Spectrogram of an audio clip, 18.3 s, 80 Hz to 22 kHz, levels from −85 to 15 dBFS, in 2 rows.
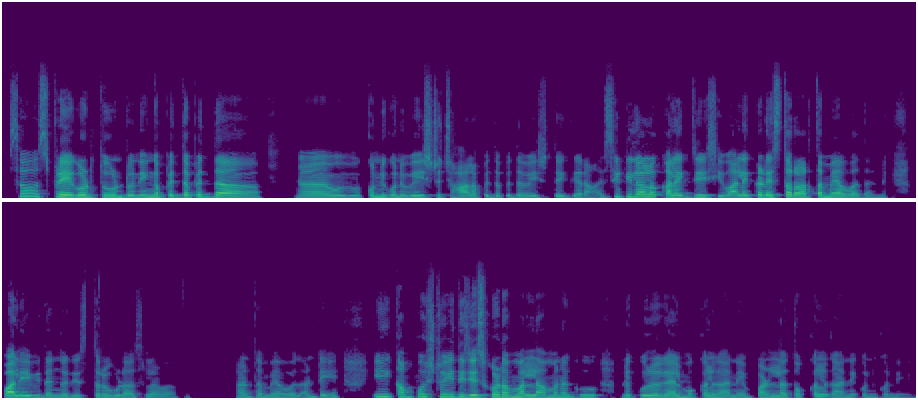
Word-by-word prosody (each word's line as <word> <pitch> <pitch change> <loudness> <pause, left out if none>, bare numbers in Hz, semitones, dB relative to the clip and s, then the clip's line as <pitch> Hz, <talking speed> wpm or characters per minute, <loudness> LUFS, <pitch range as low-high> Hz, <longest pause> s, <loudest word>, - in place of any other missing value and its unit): So, 315 - 0 0.2
spray 260 -4 +7
కొడుతూ 240 0 +2
ఉంటుంది. 220 0 0
ఇంగ 225 0 +3
పెద్ద 215 +1 0
పెద్ద 240 -1 -1 0.9
ఆహ్, 205 0 -1
వ్ 205 -1 -4 0.2
కొన్ని 225 0 0
కొన్ని 215 -1 -2
వేస్టు 215 +3 -2
చాలా 190 +3 -1
పెద్ద 200 0 -6
పెద్ద 205 0 -6
వేస్ట్ 190 0 -9
దెగ్గర, 190 +1 -7 0.3
సిటీలల్లో 270 -1 +3
కలెక్ట్ 215 -1 +3
జేషి, 220 -3 -1
వాళ్ళెక్కడేస్తారో 235 +2 +4
అర్థమే 230 +1 +1
అవ్వదండి. 175 -2 -7 0.4
వాళ్ళేవిధంగా 205 +1 +4
జేస్తారో 190 0 -7
గూడా 210 0 -4
అసలా 180 -2 -12 0.9
అర్థమే 205 +1 -8
అవ్వదు. 180 -1 -9
అంటే, 225 -1 -6 0.6
ఈ - - +3 0.2
కంపోస్టు, 260 +2 -1
ఇది 245 -1 +1
జేసుకోడం 245 +2 +5
వల్ల, 215 -1 +3 0.2
మనకు 230 -1 -4 0.3
అంటే, 215 0 -6
కూరగాయల 200 -2 +1
మొక్కలు 185 0 -6
గానీ, 180 +1 -7 0.2
పండ్ల 185 -1 -2 0.2
తొక్కలు 185 -2 -6
గానీ, 175 +1 -8
కొన్ని 185 -2 -11
కొన్ని 170 -1 -14
210 Hz, 150 wpm, -24 LUFS, 190-230 Hz, 0.9 s, spray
